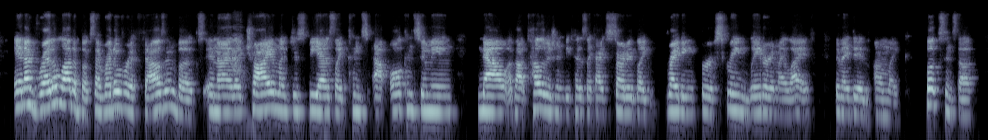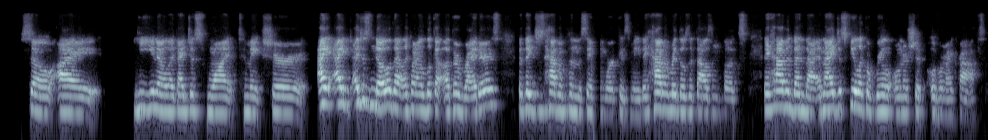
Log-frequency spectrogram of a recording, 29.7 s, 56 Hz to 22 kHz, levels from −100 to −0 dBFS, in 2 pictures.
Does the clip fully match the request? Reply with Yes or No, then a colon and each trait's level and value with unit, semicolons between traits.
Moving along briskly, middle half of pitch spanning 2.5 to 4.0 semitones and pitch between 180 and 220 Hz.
Yes: fast, 215 wpm; average, 3.0 semitones; medium, 185 Hz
